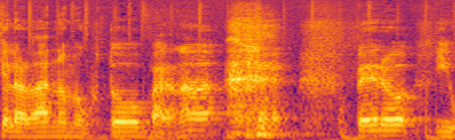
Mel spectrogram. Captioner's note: laughs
